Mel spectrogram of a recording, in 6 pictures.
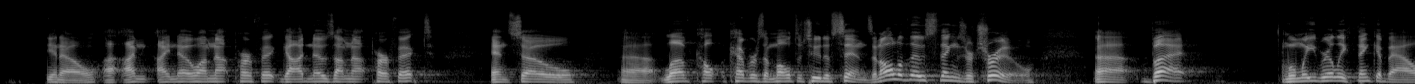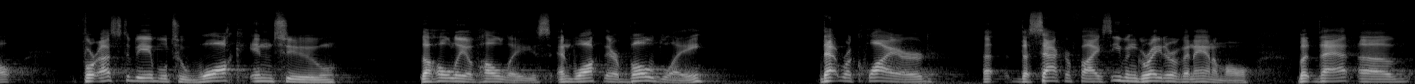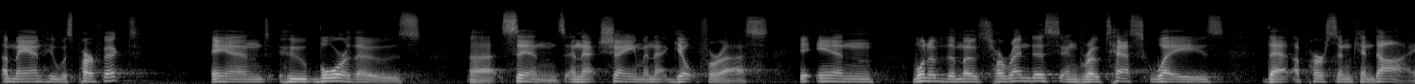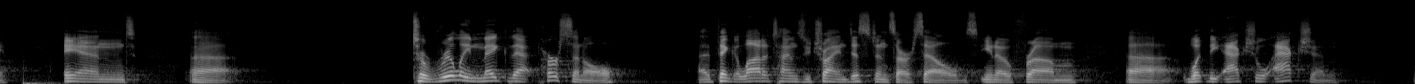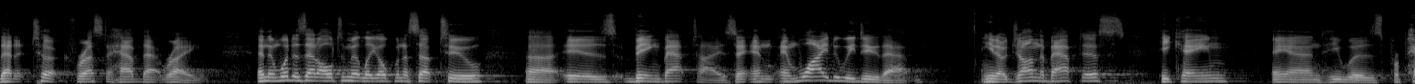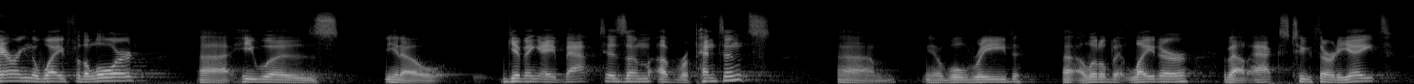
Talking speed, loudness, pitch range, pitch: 135 wpm, -30 LUFS, 115-145 Hz, 130 Hz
